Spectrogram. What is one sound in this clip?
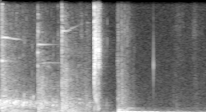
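Stone blocks crack and break with short taps.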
